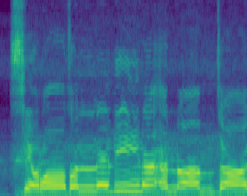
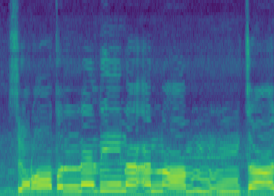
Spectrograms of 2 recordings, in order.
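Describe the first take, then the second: First: Sirat begins with a plain, light s sound. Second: Sirat begins with an emphatic, heavy s sound. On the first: This is the variant reading with sin. "menjadi sira sin" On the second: This is the standard reading. "Yang awalnya"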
